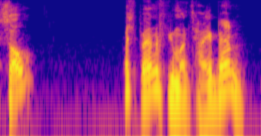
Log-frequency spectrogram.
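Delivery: talking through a full mouth of food. Narrator voicing a man who speaks as he takes a bite: talking with a full mouth. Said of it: "and with a full mouth, he's like".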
